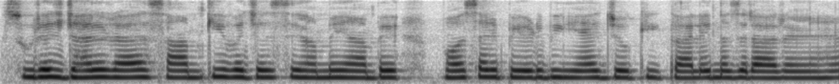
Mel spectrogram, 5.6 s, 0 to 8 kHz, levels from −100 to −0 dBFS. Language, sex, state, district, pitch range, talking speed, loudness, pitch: Hindi, female, Gujarat, Valsad, 245-255 Hz, 245 wpm, -16 LUFS, 245 Hz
